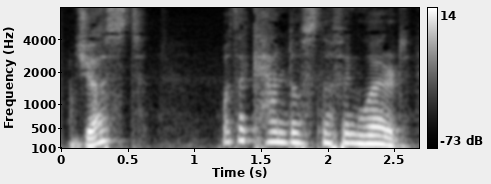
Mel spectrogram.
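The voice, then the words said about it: Put-on Scottish accent. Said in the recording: “that's my Scottish accent ... It's my brogue.”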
